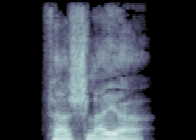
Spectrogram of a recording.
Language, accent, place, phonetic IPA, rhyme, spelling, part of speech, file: German, Germany, Berlin, [fɛɐ̯ˈʃlaɪ̯ɐ], -aɪ̯ɐ, verschleier, verb, De-verschleier.ogg
- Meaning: inflection of verschleiern: 1. first-person singular present 2. singular imperative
